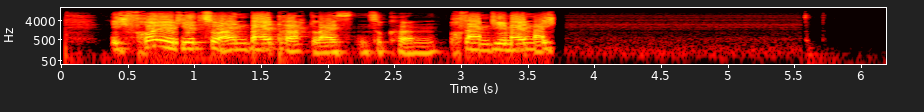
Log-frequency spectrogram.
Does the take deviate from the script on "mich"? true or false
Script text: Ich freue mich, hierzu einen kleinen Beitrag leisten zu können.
true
